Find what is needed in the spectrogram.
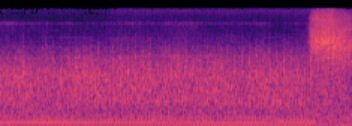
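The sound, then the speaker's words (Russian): An airplane takes off at an airport with a loud, continuous engine roar over a low droning hum. The sound stays steady throughout, then its tone shifts abruptly near the end. “Аэропорт. Самолет взлетел.”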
